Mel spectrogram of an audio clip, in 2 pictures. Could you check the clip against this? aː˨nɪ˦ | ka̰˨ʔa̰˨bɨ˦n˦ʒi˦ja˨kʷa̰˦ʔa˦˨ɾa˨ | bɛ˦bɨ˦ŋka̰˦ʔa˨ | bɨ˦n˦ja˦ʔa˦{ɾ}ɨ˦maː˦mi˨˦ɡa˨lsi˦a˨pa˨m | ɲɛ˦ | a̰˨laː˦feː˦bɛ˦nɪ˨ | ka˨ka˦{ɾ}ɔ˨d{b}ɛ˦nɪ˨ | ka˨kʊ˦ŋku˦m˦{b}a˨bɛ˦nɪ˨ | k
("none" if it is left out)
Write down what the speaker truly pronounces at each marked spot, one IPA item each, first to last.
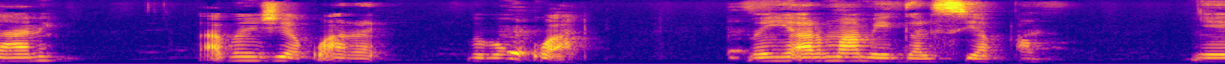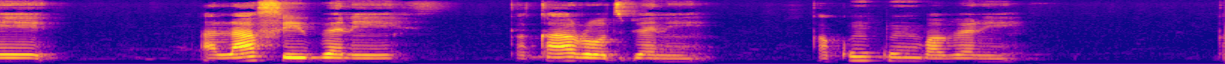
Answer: ɾ, ɾ, b, b

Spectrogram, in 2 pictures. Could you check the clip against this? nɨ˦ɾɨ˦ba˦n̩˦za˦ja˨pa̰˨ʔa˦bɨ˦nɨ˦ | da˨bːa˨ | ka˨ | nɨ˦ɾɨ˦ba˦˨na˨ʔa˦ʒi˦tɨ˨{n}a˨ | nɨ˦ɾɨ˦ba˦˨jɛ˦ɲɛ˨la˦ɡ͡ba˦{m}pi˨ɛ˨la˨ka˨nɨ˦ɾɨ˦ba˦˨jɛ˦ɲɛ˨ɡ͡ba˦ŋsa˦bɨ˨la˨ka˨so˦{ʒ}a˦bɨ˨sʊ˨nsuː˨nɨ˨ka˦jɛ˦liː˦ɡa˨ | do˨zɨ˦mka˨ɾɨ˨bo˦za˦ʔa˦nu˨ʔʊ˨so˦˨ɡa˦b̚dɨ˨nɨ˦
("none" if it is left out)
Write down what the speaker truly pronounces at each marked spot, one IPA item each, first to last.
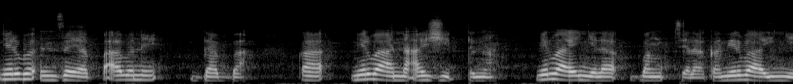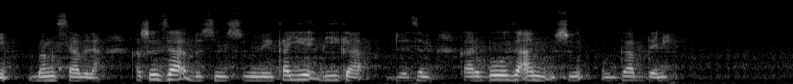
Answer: ŋ, ŋ, z

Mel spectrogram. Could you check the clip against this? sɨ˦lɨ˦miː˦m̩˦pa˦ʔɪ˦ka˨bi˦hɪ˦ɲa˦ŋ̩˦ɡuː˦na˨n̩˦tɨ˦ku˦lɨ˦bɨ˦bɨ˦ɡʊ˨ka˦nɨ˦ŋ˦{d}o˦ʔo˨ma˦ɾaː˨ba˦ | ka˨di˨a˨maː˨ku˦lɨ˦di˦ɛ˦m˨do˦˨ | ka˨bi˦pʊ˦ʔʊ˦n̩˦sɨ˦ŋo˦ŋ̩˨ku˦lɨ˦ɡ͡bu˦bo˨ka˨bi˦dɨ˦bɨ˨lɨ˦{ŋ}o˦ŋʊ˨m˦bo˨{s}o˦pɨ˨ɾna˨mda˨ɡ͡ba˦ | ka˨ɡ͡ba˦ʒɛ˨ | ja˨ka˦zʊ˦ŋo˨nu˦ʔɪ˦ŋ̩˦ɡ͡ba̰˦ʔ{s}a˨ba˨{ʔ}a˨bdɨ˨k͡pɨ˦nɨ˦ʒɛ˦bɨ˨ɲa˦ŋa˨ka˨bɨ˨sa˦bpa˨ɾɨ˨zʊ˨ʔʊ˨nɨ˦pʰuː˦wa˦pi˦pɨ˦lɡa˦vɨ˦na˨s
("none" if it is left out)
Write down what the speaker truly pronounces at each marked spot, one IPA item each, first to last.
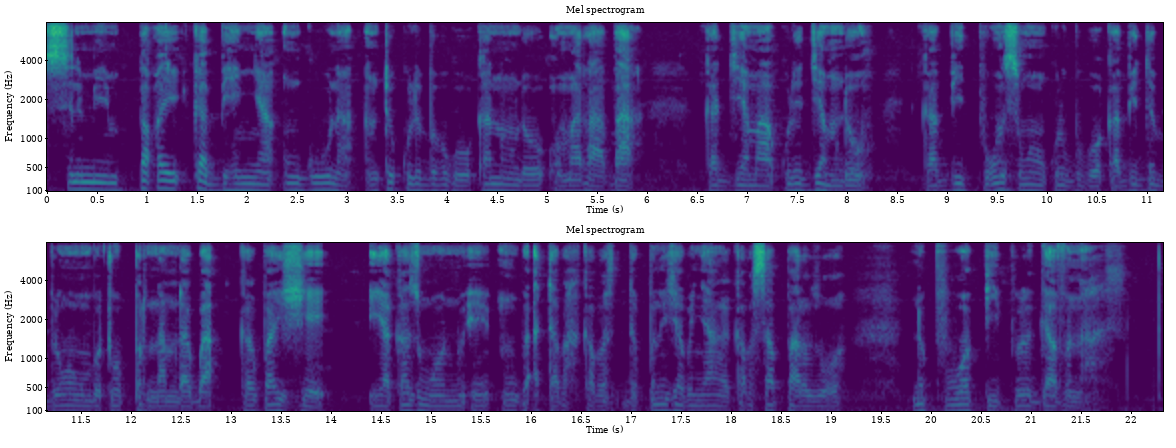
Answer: d, ŋ, t, t, k

